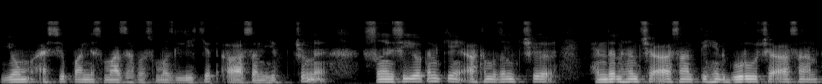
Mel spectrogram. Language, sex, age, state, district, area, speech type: Kashmiri, male, 30-45, Jammu and Kashmir, Ganderbal, rural, spontaneous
